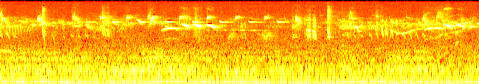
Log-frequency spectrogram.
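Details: Captive blue-crowned laughingthrushes, parents feeding two day-old fledglings sitting at the top of a conifer in an aviary; scattered sharp chirps and short whistled slurs with brief squeaky bursts over steady background hiss.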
